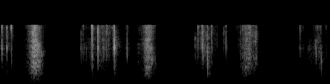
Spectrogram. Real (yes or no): yes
